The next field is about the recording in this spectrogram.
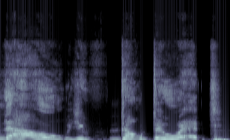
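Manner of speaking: mock shrill, very high-pitched almost-scream. Describing a scene, doing Yoru almost screaming. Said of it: "almost as if like she's screaming like".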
